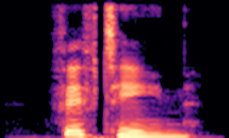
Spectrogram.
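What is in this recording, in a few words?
"fifteen", English, female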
